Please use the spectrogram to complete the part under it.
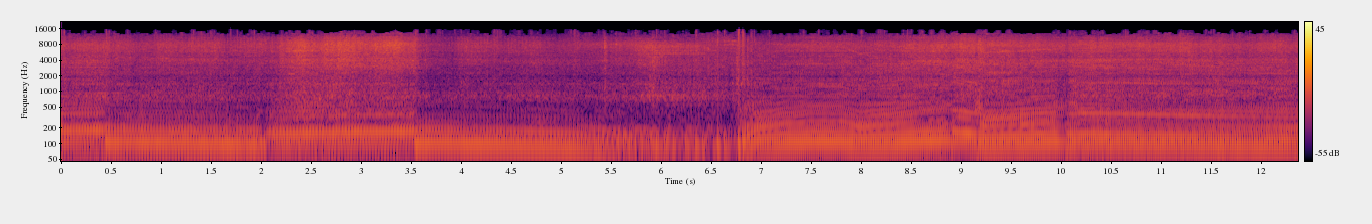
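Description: A motorcycle engine rumbles loudly up close, revving up and down as it rides along a street.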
